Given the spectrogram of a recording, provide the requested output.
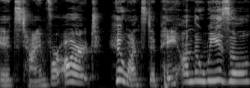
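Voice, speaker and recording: A put-on character voice comes at a fairly slow pace. Its pitch is extremely high and swings very widely. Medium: read story. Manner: cheerful, playful.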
